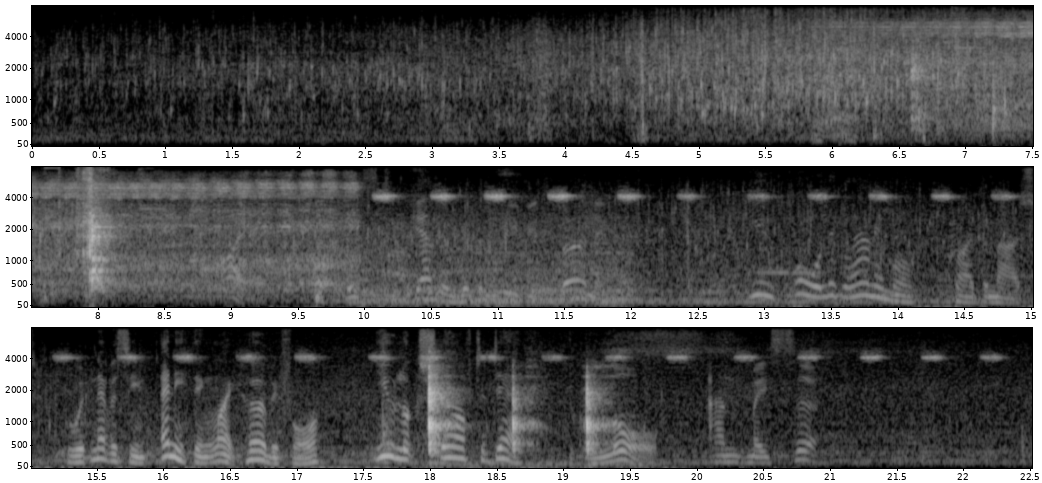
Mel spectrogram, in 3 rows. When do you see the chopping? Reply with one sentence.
The chopping can be heard from 6.5 to 8.4 s and from 17.9 to 19.4 s.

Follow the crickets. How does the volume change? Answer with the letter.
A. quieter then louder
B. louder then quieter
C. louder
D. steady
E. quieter
E.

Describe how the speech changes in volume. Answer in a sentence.
The loudness of the speech goes up, then down.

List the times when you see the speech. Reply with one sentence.
You can hear the speech from 8.9 to 11.9 s and from 12.8 to 20.9 s.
